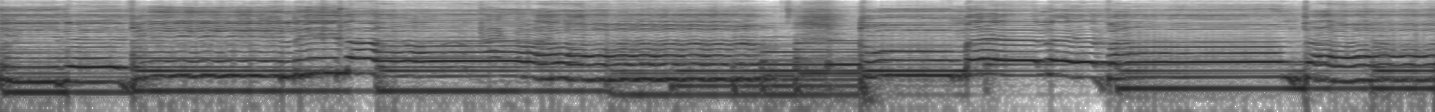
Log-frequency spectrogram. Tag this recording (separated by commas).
Male singing, Singing, Music, Musical instrument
